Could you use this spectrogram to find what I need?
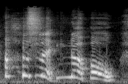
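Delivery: squeaky high laughing no; real laughing disbelief. Real, not acted. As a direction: gasp it out mid-laugh.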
